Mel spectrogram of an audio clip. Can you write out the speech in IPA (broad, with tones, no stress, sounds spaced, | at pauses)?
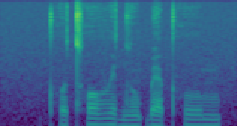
pʰ ʊ˨ tʰ o˦ β ɪ˦˨ d ũ˨ ɓ ɛ˨ pʰ uː˦ m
